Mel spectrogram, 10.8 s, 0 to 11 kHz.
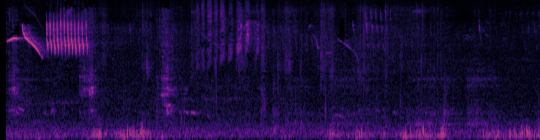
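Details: Rufous-collared sparrow (Zonotrichia capensis) sings a clear, high down-slurred whistle, then a fast dry trill, with a fainter whistle later over low rumble; Colombia, Chicaque Natural Park or Bogotá Botanic Garden, April 2019.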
